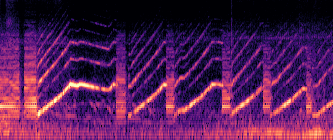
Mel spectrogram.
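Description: Electronic vehicle siren giving repeated rising whoops, about six of them, each under a second long, with short horn blasts in between; a steady horn tone cuts off just before the first whoop.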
